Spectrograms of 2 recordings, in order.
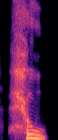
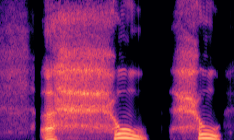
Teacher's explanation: হা সুন্দর করে গলার মাঝখান থেকে বলবো। হু, অনেকের হু বলতে কষ্ট হয়।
